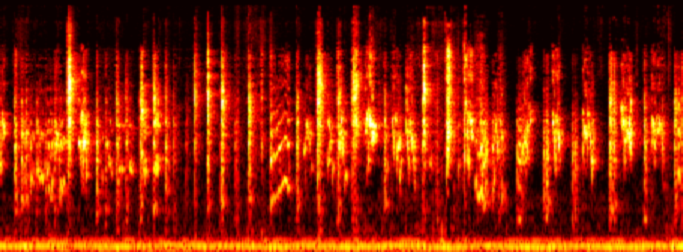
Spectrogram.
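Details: Budgerigars kept as pets chatter indoors in quick warbled chirps, clicks and short squawks, with a few slurred rising and falling notes, all over a steady low hum.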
